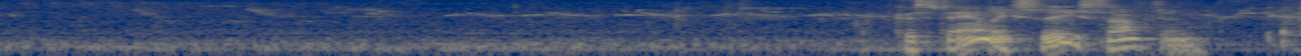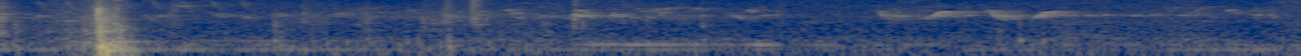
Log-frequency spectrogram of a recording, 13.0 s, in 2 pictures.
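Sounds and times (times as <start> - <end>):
faint bird chirps: 0.0 - 5.1, 5.8 - 13.0
low steady hum: 0.0 - 13.0.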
